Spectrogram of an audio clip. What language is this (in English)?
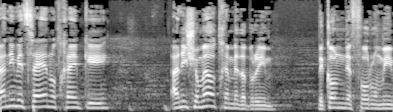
Hebrew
